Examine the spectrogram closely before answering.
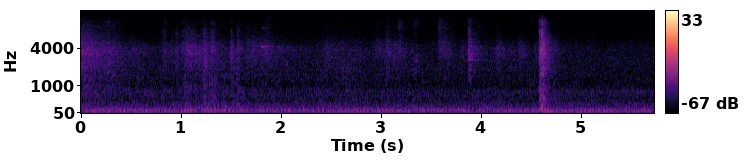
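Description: Fruit bats squeak and chitter close by.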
